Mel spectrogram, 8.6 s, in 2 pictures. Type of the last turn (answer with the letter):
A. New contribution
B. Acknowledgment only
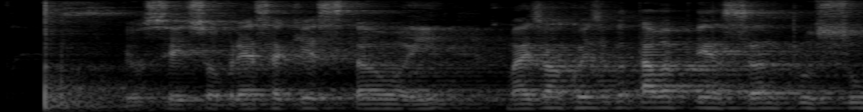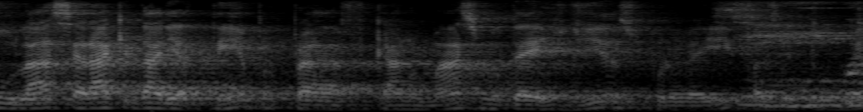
A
